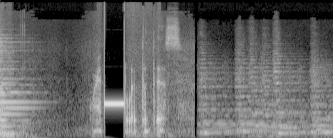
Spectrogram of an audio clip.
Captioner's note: cheerful tone; beep; upbeat orchestral music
